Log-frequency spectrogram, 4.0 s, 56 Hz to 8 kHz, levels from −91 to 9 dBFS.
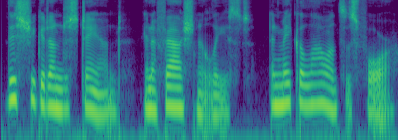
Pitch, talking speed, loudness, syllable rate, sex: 180 Hz, 195 wpm, -17 LUFS, 5.3 syllables/s, female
